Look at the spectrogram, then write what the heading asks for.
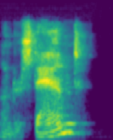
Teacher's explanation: Unstressed, unstressed, stressed, two unstressed syllables followed by a stressed one, as in understand, we have an anapestic foot.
